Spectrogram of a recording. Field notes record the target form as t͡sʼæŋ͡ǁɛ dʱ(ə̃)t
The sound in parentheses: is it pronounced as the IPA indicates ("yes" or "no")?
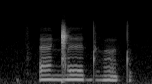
yes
